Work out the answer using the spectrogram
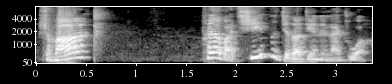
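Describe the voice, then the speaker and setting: A woman's voice: low voice, expressive, measured pace, a bit bright, voice pushed up, heavily acted. A woman voicing a flustered, cheating male innkeeper who begs and panics. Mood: desperate. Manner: pleading, flustered.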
